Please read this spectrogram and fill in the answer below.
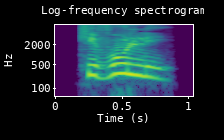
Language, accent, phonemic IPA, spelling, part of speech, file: Swahili, Kenya, /kiˈvu.li/, kivuli, noun, Sw-ke-kivuli.flac
- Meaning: shadow, shade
